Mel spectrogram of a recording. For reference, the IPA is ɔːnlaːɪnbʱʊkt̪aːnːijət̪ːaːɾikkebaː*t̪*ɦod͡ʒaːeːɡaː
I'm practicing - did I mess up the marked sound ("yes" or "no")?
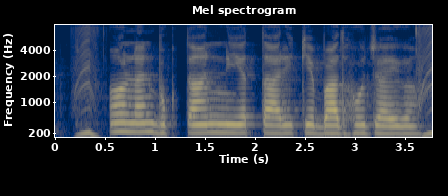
yes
